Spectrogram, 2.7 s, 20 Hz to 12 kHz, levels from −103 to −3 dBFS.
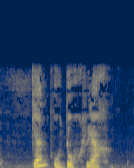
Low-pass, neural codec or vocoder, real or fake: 7.2 kHz; none; real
